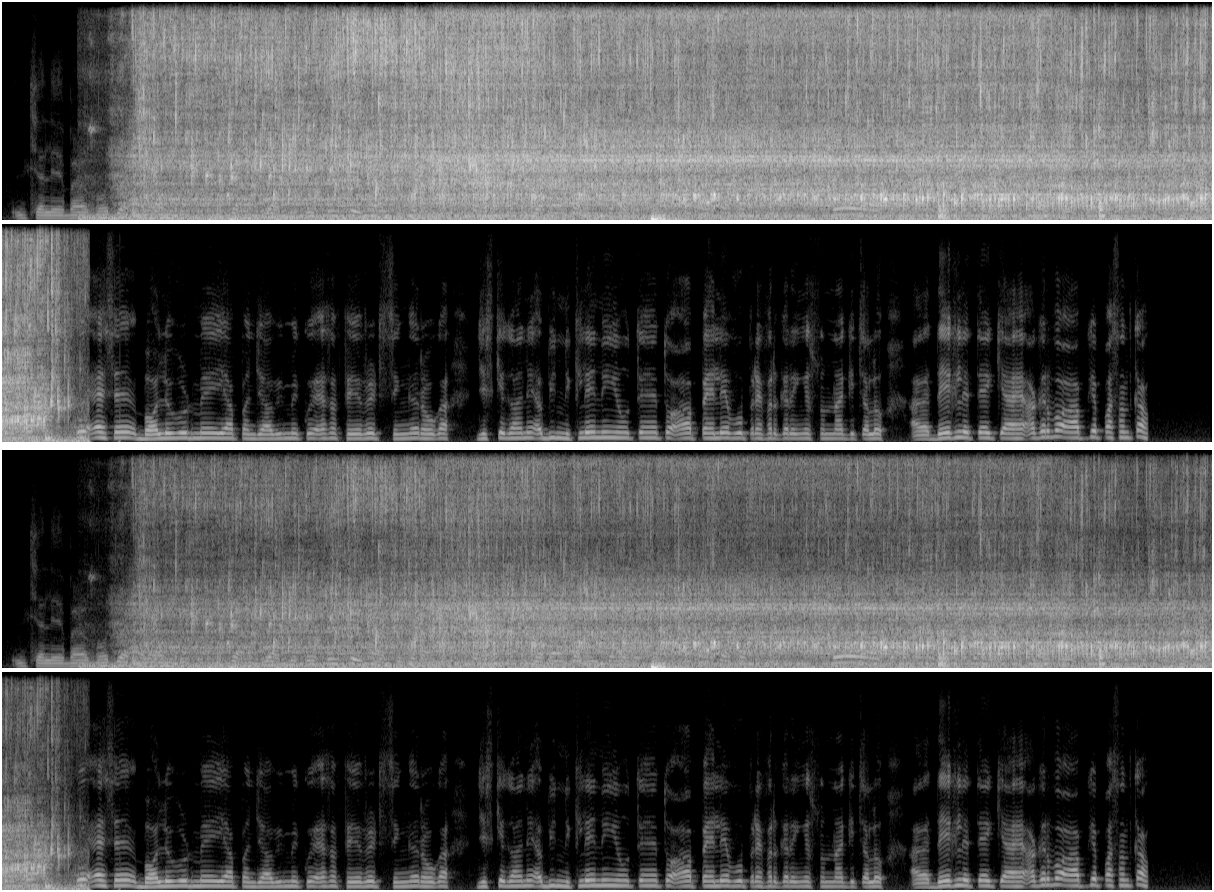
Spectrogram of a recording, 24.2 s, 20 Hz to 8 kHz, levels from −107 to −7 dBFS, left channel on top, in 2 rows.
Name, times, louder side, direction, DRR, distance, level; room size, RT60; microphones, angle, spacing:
voice 1, 0.1-5.0 5.3-7.8 8.3-12.5 12.8-16.6 16.9-20.9 21.2-23.6, left 1 dB, 20° left, 1.6 m, -46 dB
Water tap faucet / Sink (filling or washing), 0.8-13.0, left 9 dB, 75° left, 0.5 m, -26 dB
open air
head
